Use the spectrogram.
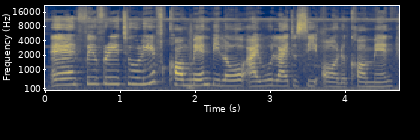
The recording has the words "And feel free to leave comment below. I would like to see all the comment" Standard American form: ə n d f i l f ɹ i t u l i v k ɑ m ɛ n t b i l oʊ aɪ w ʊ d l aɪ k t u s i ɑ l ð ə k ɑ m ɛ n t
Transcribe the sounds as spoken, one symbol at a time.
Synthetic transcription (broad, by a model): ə n f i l f ɹ i t u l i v k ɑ m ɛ n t b i l oʊ aɪ w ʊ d l aɪ k t u s i ɑ l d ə k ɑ m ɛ n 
